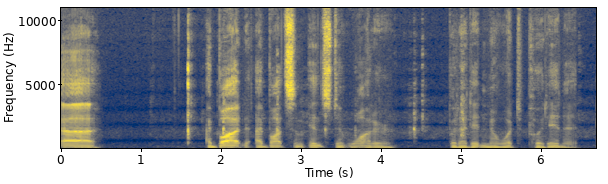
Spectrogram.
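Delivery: put-on deadpan, droll, low, almost monotone delivery. Retelling one of his bizarre one-liners, imitating droll near-monotone delivery. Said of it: "very droll, very almost monotone".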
